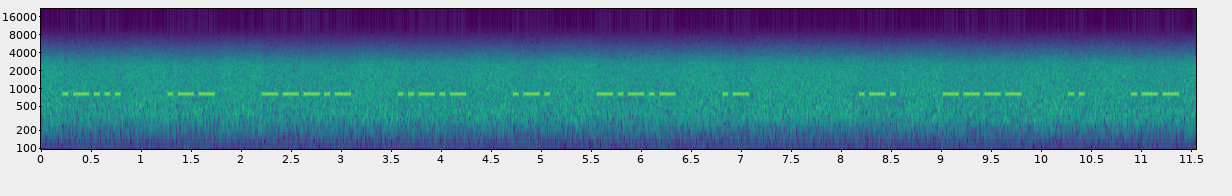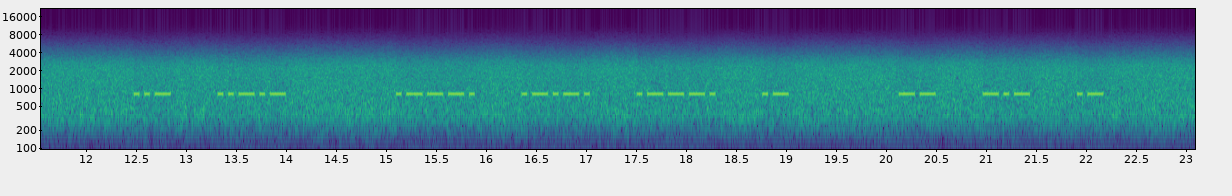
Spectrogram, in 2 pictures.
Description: Morse code (Japanese Wabun code), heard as a keyed tone, machine-sent, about 23 wpm, spaced as for 13 wpm, 810 Hz, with radio static. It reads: オヤスミナサイ ナゴヤ ウミ センセイ ヨワイ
